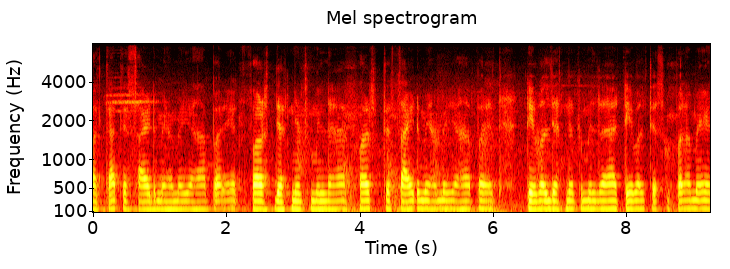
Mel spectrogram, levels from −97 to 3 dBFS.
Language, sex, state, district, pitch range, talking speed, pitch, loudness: Hindi, female, Himachal Pradesh, Shimla, 135-140 Hz, 195 wpm, 140 Hz, -20 LUFS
